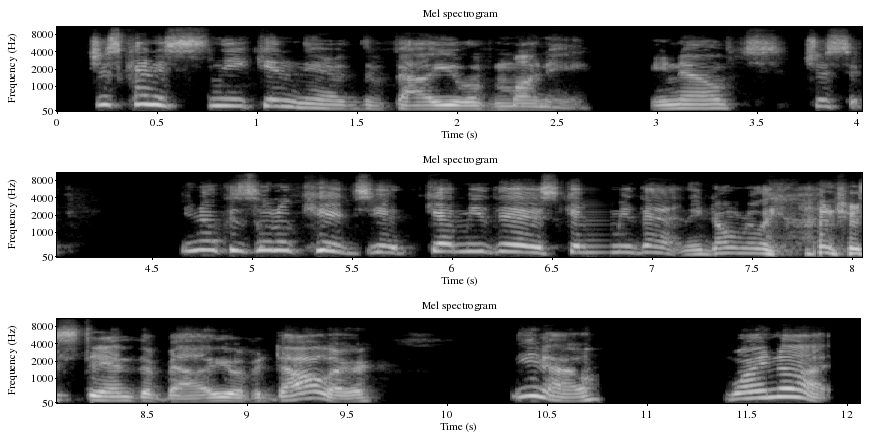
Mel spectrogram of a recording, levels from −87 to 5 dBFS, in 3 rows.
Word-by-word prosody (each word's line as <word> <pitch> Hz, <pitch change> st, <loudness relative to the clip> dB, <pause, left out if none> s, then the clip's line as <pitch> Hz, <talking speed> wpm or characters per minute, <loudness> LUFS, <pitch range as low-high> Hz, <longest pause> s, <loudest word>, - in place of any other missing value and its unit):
just 295 Hz, -1 st, +2 dB
kinda 310 Hz, -3 st, +4 dB
sneak 255 Hz, -2 st, +3 dB
in 230 Hz, -5 st, -2 dB
there 155 Hz, -4 st, -4 dB
the 135 Hz, -1 st, -13 dB
value 135 Hz, 0 st, +2 dB
of 125 Hz, -3 st, -6 dB
money, 110 Hz, -9 st, -6 dB, 0.3 s
you 140 Hz, +2 st, -3 dB
know, 155 Hz, +1 st, -2 dB
j 155 Hz, -, -22 dB, 0.3 s
just, 230 Hz, -2 st, -1 dB, 0.7 s
you 290 Hz, -, -3 dB
know, 325 Hz, 0 st, -1 dB
'cause 305 Hz, -2 st, +1 dB
little 315 Hz, -1 st, +1 dB
kids, 285 Hz, -11 st, +2 dB
yeah, 235 Hz, -2 st, -1 dB, 0.2 s
get 275 Hz, -1 st, +2 dB
me 270 Hz, 0 st, -2 dB
this 245 Hz, -6 st, +3 dB
get 230 Hz, 0 st, -3 dB
me 235 Hz, -, -6 dB
that, 225 Hz, -3 st, -4 dB
and 155 Hz, -, -9 dB
they -, -, -2 dB
don't 195 Hz, +3 st, -4 dB
really 180 Hz, -6 st, 0 dB, 0.2 s
understand 175 Hz, -6 st, +4 dB
the -, -, 0 dB
value 130 Hz, +5 st, +1 dB
of -, -, -5 dB
a -, -, -4 dB
dollar, -, -, +1 dB, 0.6 s
you 320 Hz, +2 st, +2 dB
know, 165 Hz, -, 0 dB, 0.6 s
why 225 Hz, +6 st, +2 dB
not? 285 Hz, -1 st, +4 dB
210 Hz, 195 wpm, -22 LUFS, -, 0.7 s, kinda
